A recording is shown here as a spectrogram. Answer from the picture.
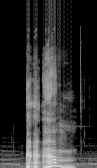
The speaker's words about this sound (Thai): กระเรียงชราหันมาสบตาสักแล้วก็ทำเสียงกระแอมไอเบาๆพลางหันไปมองดูบริเวณรอบๆกายแล้วก็ลุกขึ้นยืน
